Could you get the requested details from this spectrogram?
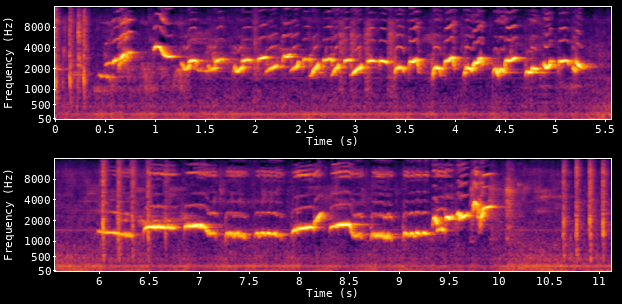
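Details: Shama song played to stimulate birds that stopped singing: a long fast trill of repeated whistled notes for five seconds, a short pause, then lower warbled whistles rising toward the end, low background hum.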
